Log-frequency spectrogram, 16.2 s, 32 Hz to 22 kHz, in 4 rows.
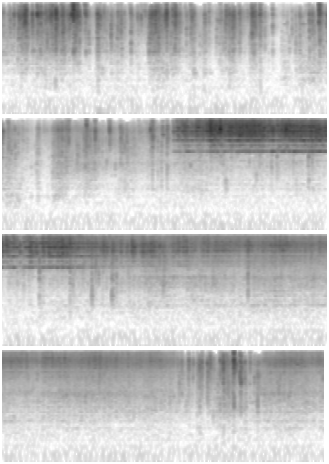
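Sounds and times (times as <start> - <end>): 
taped-up plastic bag of coffee crinkling while handled: 0.1 - 16.2.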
